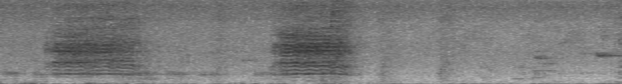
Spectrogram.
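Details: Domestic goats on a farm during deworming with an oral suspension dewormer; two loud, quavering, wavering bleats about a second and a half apart, over a low rumbling background.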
